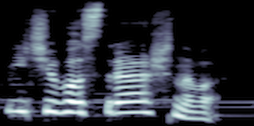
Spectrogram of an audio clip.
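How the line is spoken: Laughing. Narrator (Russian): смеялся Андрей

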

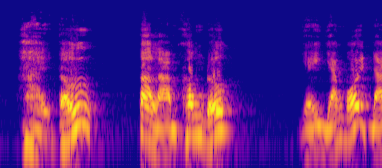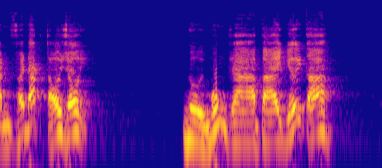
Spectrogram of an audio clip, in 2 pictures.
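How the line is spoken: Loud, deeply agitated. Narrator (Vietnamese): Quái nhân che mặt thân hình run rẩy, cho thấy nội tâm của hắn vô cùng kích động, lớn tiếng nói

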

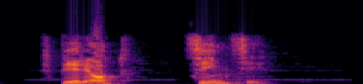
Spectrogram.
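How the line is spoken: Warlike shout. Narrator (Russian): Ашока воинственно крикнул

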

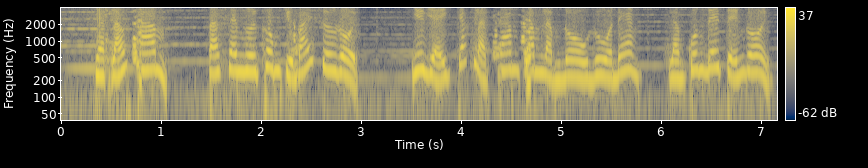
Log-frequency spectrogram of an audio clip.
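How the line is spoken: Shouting. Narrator (Vietnamese): Ngọc Uyển Thanh la lên

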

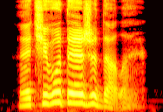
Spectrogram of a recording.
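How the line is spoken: Lazy question. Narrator (Russian): спросил лениво

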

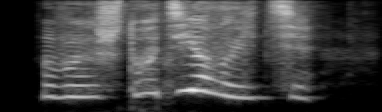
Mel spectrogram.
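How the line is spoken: Shrill shriek. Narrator (Russian): взвизгнула исчадие ада

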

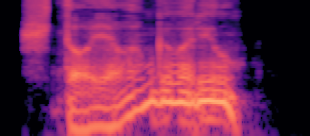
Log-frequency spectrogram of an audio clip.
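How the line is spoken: Whisper. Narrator (Russian): шепнул комендант инспектору

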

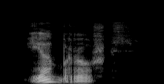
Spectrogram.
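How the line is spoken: Girl quietly repeating. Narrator (Russian): тихо повторила девушка

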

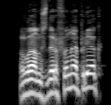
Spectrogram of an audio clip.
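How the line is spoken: Irritated raised voice. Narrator (Russian): раздраженно возвысил голос

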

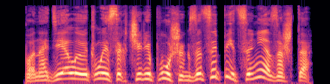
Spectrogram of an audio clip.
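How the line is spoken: Grumbling bird. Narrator (Russian): проворчала птица

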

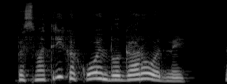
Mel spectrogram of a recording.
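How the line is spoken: Sighing. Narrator (Russian): вздохнула я

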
